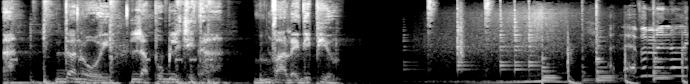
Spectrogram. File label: promo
